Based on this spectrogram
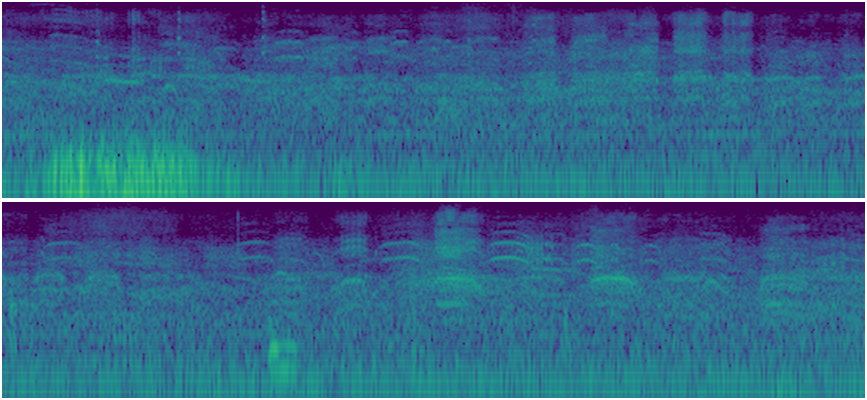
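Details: At Ottersaat, Texel, in the Netherlands, a black-headed gull walks away from its chicks, which trail after it. A loud thump opens, then many rasping, down-curving cries overlap in a busy chorus over low hum.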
